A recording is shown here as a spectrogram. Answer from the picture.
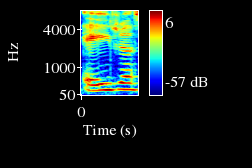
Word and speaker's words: Aysia: The way to pronounce my name is Aysia, like the continent Asia.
